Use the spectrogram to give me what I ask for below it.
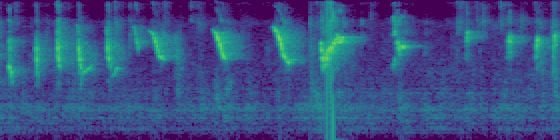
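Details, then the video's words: A female greater green leafbird sings calmly to coax a young male into answering, giving a quick series of slurred, descending chirps, about one or two per second, plus one loud sharp note. "Cucak Ijo Jantan Muda bakalan NYAUT dengan kicau SANTAI Cucak Ijo Betina ini"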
